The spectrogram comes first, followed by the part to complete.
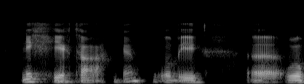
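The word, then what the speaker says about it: נהיתה: I'm going to pronounce the second shva because first one nich is going to close the syllable. Second one is going to be pronounced.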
